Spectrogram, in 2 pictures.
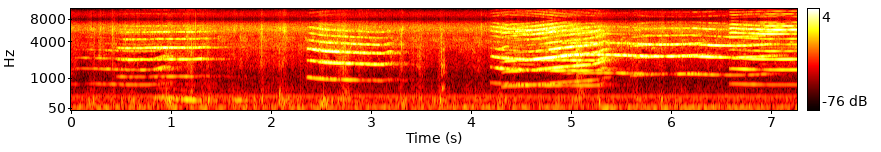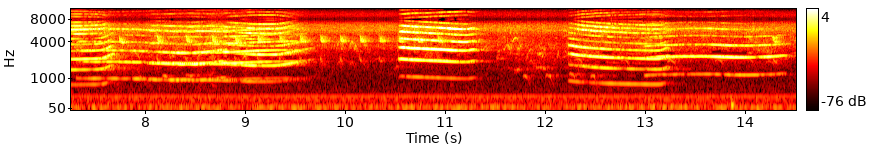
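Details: Indris, the largest lemur, wail in loud, tonal, overlapping notes that slide and hold, in bursts every few seconds, calling in forest in Madagascar.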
